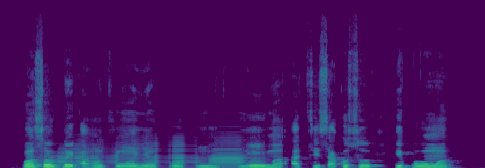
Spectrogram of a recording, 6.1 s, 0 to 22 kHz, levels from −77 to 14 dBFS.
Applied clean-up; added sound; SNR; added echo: neural mask model RNNoise.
